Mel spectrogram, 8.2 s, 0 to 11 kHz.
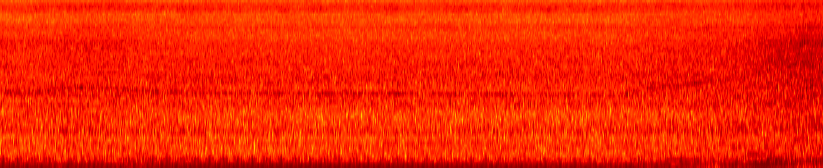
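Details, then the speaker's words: Truck idling after installing home-built towing 4L80E transmission, transmission and transfer case filled, exhaust and driveshaft back on: deep steady low rumble with no knocks, misses or whine; engine idles evenly and sounds healthy. "I'm gonna start it up and make sure it moves. Should start right up."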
